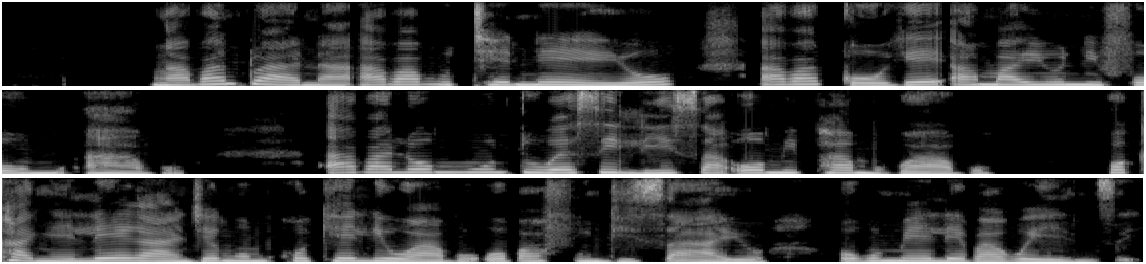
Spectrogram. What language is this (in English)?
North Ndebele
